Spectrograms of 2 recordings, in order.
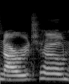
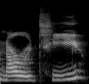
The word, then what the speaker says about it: Naruto: she just Star Trek I once pronounced Naruto naruti once so I'm not the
